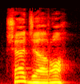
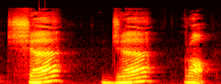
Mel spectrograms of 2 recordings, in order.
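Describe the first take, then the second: First: The syllables are said together without pauses. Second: The syllables are said separately with pauses. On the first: "ensuite vous le prononcez d'un coup" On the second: "vous découpez le mot"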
